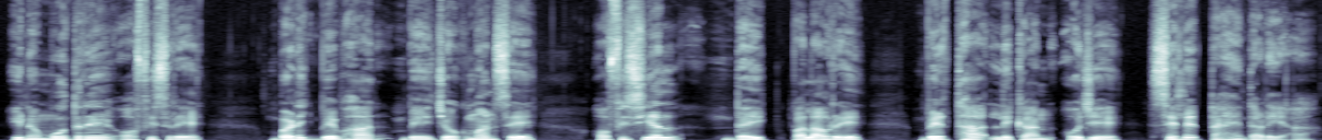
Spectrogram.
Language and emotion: Santali, neutral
